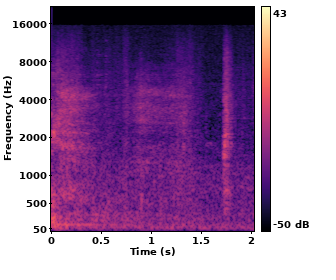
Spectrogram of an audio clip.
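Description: Loose foundry sand hissing and trickling as a freshly poured metal casting is lifted out of its sand mould, with one short scrape near the end.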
